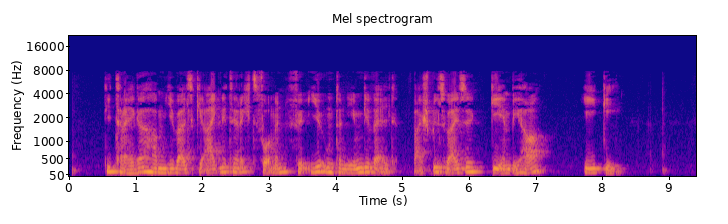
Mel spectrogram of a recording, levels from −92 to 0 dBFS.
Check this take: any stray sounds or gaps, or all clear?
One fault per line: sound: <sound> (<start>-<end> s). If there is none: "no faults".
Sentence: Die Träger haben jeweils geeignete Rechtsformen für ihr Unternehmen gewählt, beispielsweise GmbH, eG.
no faults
